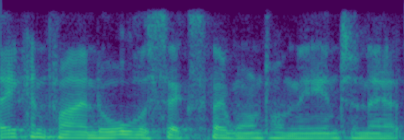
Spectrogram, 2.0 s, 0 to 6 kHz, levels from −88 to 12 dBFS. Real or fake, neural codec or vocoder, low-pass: fake; codec, 16 kHz, 8 kbps, FunCodec, trained on Chinese and English, 25 frames a second; 5.4 kHz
